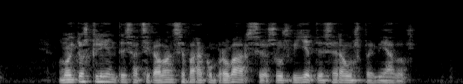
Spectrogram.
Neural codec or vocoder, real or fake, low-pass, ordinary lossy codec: codec, 16 kHz, 4 kbps, FunCodec, trained on Chinese and English, 50 frames a second; fake; 7.2 kHz; MP3, 32 kbps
